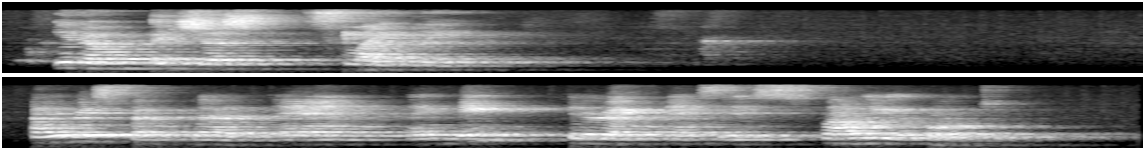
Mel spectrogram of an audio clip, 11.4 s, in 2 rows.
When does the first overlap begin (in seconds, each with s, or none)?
none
